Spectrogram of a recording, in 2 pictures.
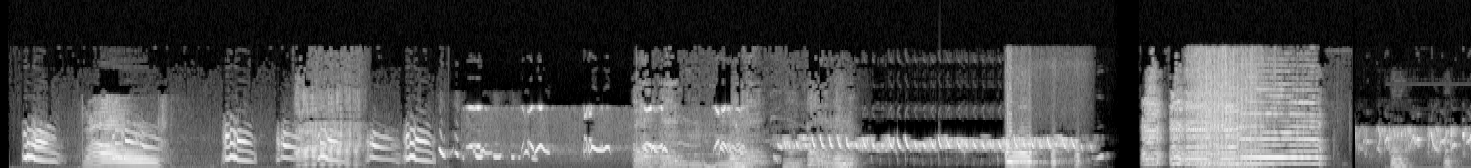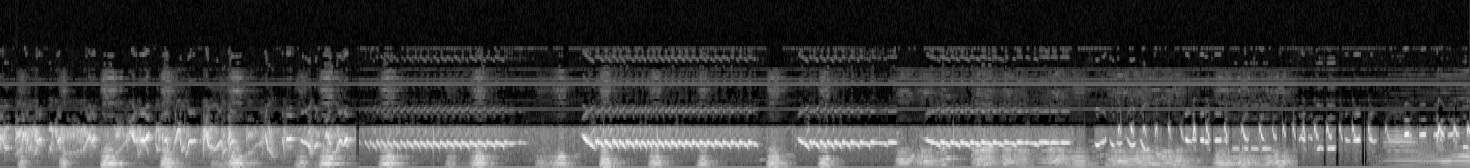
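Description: A string of spliced animal sound clips, mostly bird and fowl calls with chicken and rooster sounds among them. Each clip cuts off abruptly and the next starts every few seconds, and the second half is a fast, repeating run of calls.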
